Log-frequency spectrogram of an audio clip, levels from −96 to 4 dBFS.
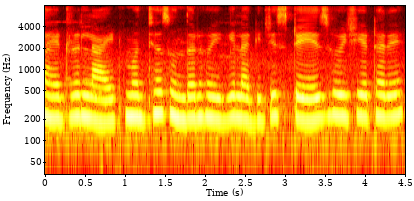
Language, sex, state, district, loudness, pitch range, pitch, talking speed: Odia, female, Odisha, Khordha, -12 LUFS, 200-220 Hz, 215 Hz, 120 wpm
